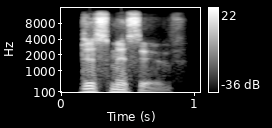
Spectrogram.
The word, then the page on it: dismissive: British English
